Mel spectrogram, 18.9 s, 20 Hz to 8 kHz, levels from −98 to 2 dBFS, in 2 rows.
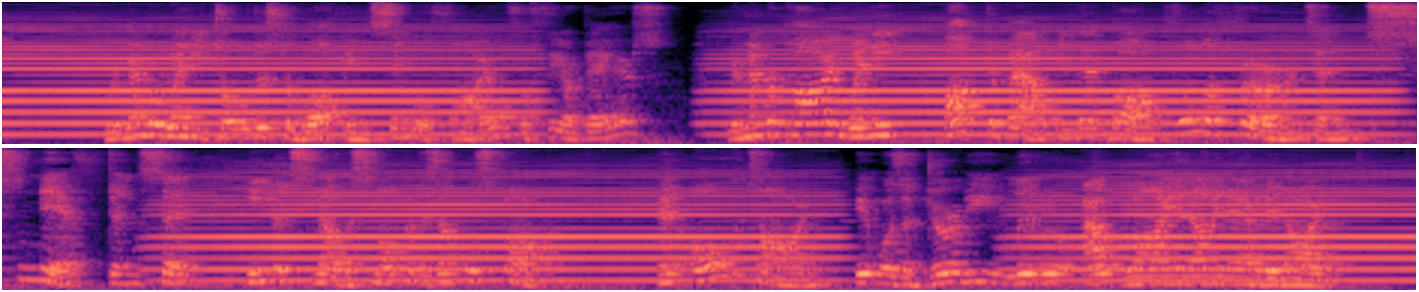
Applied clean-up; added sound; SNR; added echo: none; Bowed string instrument; 0 dB; reverberation time 0.2 s.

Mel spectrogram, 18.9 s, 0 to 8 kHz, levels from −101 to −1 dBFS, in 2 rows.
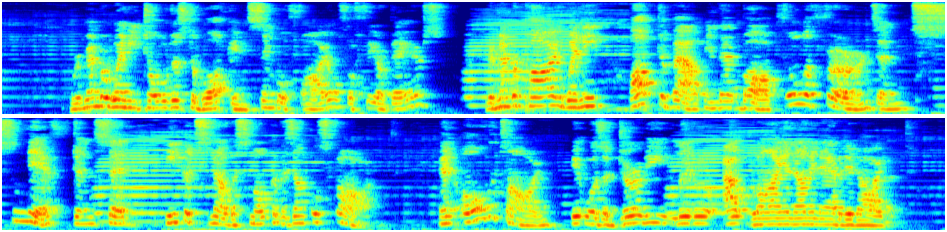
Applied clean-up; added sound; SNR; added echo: classical method WPE with log-MMSE.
